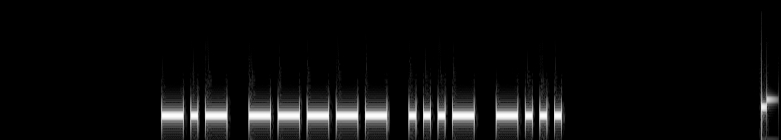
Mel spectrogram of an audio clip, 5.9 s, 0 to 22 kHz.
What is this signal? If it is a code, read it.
Morse code, heard as a keyed tone, about 23 wpm, 700 Hz. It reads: K0VB
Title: USA Call Signs - 4 Characters - 3x Character Spacing - 22wpm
